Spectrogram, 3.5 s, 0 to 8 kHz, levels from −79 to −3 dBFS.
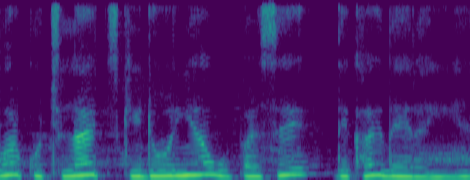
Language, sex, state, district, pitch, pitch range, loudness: Hindi, female, Bihar, Purnia, 235 Hz, 220-255 Hz, -29 LUFS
